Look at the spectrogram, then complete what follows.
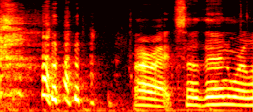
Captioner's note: both laughing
